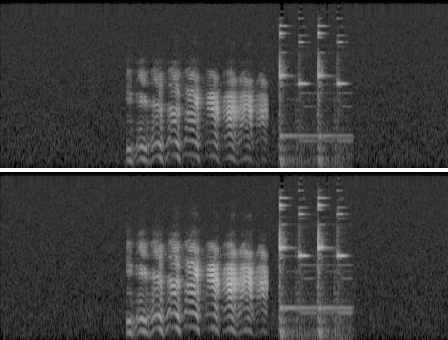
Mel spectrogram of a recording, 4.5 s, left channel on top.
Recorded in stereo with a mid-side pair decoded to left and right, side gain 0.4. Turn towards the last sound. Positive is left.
turn(degrees=-35)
